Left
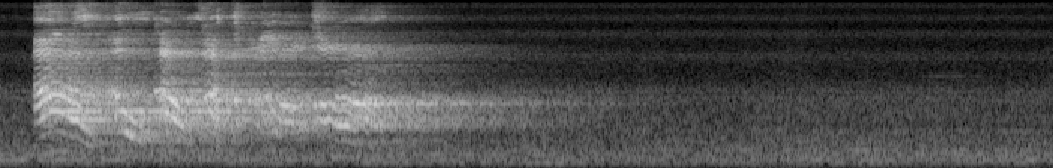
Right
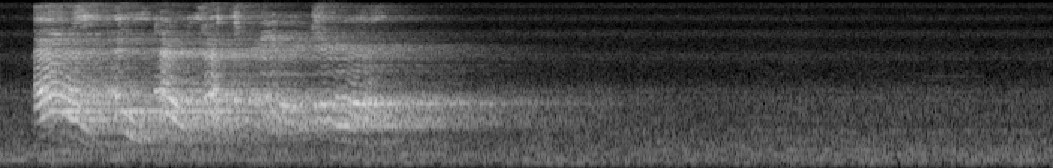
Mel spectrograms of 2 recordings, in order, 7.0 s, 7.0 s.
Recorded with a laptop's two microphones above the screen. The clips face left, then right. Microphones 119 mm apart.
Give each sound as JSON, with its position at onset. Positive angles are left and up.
{"t": 0.2, "sound": "a shout", "side_deg": 15, "distance_m": 0.9}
